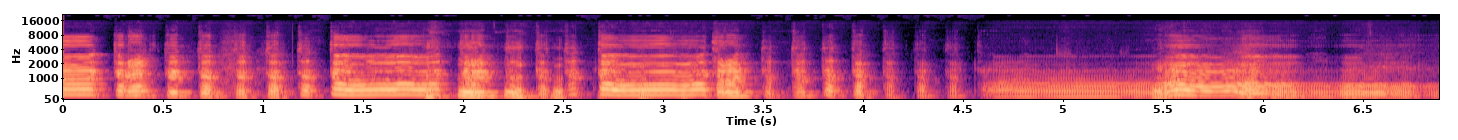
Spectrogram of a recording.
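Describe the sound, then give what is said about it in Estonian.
A run of dog whines and yelps gives way to a low, buzzing growl near the end, all loud, with no talking over it. “trummid põrisevad, koerad lõrisevad, esikoht tuleb siit.”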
